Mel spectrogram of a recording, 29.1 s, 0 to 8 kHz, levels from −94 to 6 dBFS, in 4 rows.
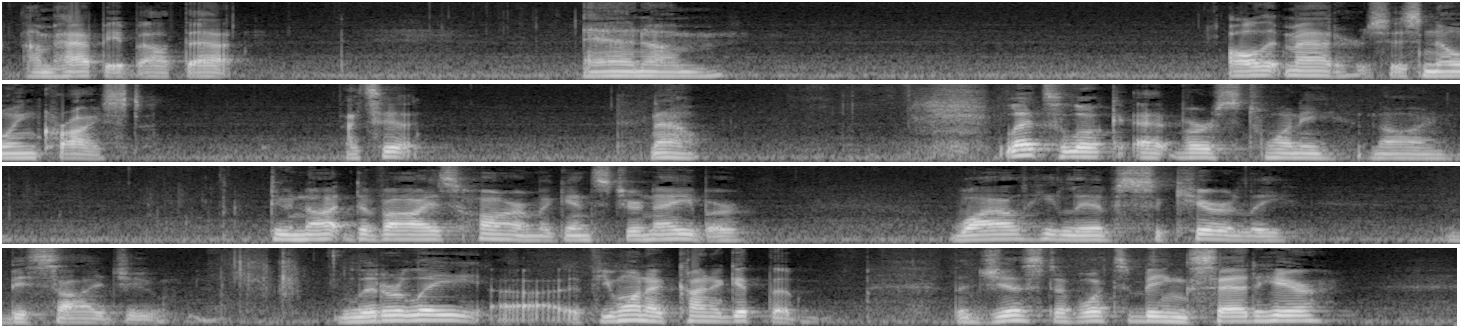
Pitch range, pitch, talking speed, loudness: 115-135 Hz, 125 Hz, 105 wpm, -17 LUFS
